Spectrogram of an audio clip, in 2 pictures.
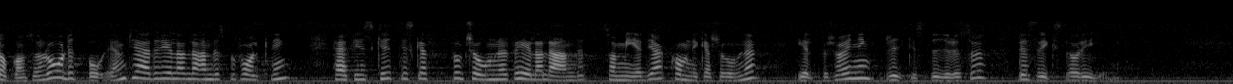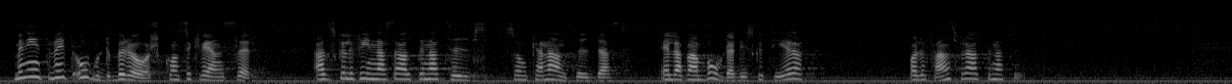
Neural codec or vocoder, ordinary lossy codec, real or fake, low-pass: none; none; real; none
